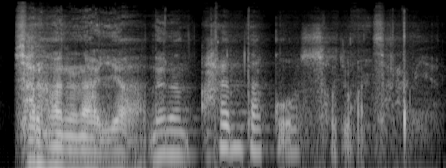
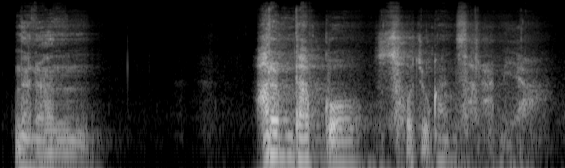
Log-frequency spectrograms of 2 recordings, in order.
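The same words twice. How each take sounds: First: Soft, much quieter loving words; tender blessing. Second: Soft, breathy whisper of love; whispered blessing. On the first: Preacher models a parent's gentle blessing. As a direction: say it gently to a beloved child. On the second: Preacher models a parent's blessing in a whisper. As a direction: whisper it like a tender promise. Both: Shown as a demonstration. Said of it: "우리 입에".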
